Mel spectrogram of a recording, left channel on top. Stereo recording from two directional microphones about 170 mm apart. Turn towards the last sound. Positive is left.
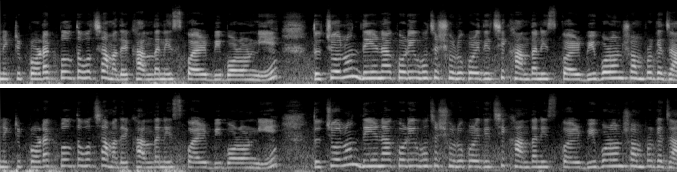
turn(degrees=20)  # may be behind; listen again after turning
